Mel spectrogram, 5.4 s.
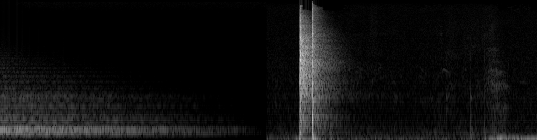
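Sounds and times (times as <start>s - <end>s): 
sync clap before recording: 3.0s - 3.5s.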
